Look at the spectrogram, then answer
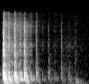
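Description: Quick keystrokes on a computer keyboard, a rapid burst of close clattering taps that fades into a few lighter, sparser clicks.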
